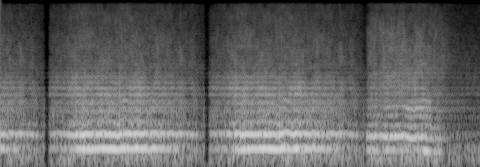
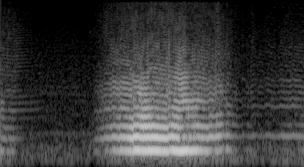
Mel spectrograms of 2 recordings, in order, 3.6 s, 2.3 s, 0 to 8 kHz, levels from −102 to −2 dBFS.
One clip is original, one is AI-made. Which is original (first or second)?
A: second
